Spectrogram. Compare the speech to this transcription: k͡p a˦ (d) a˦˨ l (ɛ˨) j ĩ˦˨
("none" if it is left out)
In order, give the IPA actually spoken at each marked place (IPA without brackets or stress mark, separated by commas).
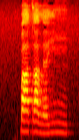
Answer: d, ɛ˨˦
